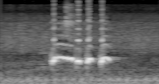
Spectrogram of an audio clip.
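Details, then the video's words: Single zebra dove phrase meant to tempt a silent dove into singing: a smooth cooing note dropping into three quick, clipped notes, clear against a quiet background. "pancingan perkutut malas bunyi"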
